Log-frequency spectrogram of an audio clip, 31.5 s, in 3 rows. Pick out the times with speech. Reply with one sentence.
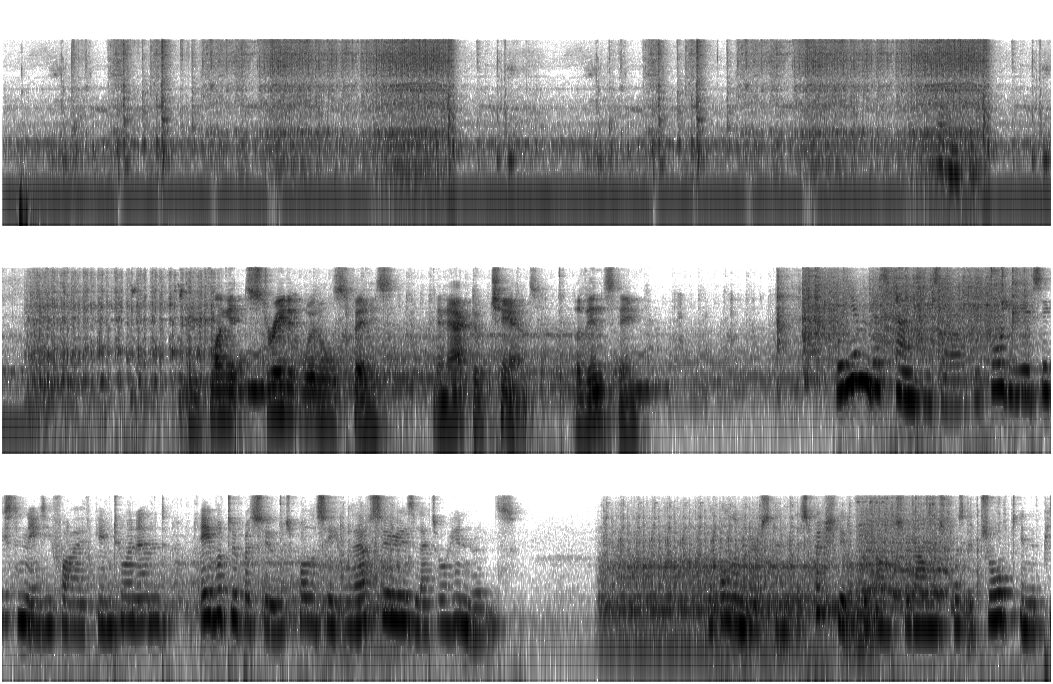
The speech can be heard from 9.3 to 9.8 s, from 12.3 to 16.9 s, from 18.8 to 26.1 s and from 28.0 to 31.4 s.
